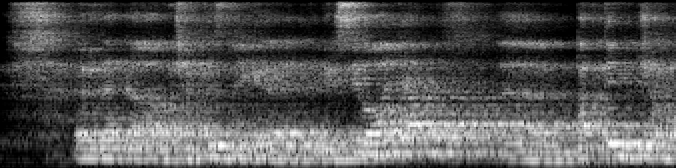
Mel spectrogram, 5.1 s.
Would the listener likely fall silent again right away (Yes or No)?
Yes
